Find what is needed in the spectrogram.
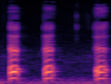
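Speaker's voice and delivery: short separate "ơ" sounds sent toward the nose; hơi lên mũi. Shown as a demonstration. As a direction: pulse "ơ, ơ, ơ" through the nose. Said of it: "luồng hơi nó sẽ được xử lý trên mũi". (đọc "ơ" ngắn, dồn hơi lên mũi)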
